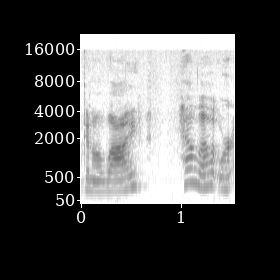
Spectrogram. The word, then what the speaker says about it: Hela: angie not gonna lie hella or as it is pronounced sort of with nordic mythology heal is the goddess of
